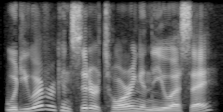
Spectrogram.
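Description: A man's voice: on the high side, big pitch swings, fast, darkish tone, no echo. A man hosting a music radio interview, putting prepared questions in a polite, courteous manner.

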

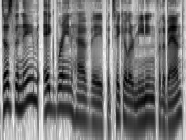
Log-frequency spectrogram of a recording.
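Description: A man's voice: medium pitch, normal speed, clean tone, no echo, studio quality. A man hosting a music radio interview, putting prepared questions in a polite, courteous manner.

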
